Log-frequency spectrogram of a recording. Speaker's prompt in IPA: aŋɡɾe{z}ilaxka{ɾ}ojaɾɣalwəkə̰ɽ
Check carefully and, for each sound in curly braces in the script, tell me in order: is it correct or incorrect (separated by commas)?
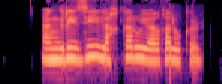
correct, correct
